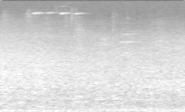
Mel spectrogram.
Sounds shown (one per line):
people talking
